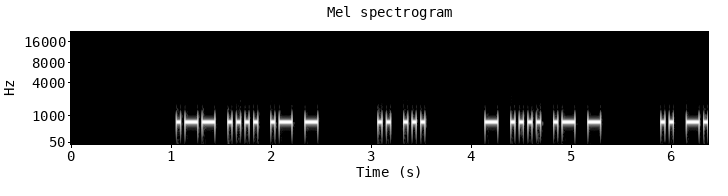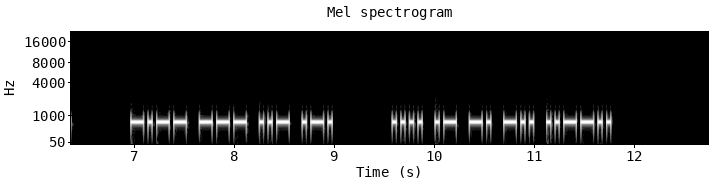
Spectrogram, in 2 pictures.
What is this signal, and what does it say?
Morse code, heard as a keyed tone, about 28 wpm, 700 Hz. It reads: WHAT IS THAT IN YOUR HAND?
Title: 2x Word-Spacing - Sentences from Top 200 Words - 28wpm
